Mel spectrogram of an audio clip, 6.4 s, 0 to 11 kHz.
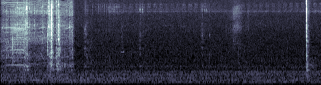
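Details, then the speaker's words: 2008 Pontiac Grand Prix CD stereo after a tape fix so discs are held in place properly: a short whirr and clicks as the disc loads, then quiet spinning with no tape rubbing; the mechanism works properly. "Awesome, and I don't hear the tape actually rubbing up against anything either."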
